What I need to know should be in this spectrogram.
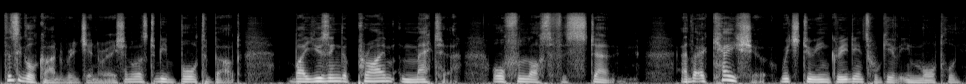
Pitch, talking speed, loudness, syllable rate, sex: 115 Hz, 175 wpm, -19 LUFS, 6.0 syllables/s, male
